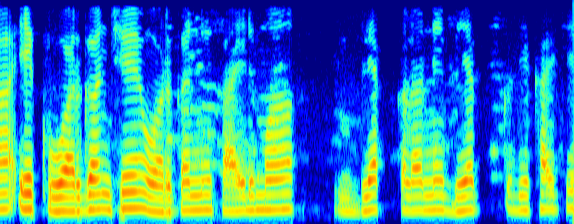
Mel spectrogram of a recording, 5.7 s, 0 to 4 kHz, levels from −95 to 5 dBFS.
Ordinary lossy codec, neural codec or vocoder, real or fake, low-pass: none; none; real; 3.6 kHz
